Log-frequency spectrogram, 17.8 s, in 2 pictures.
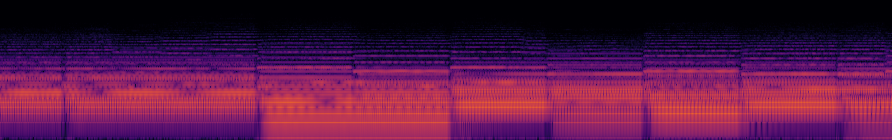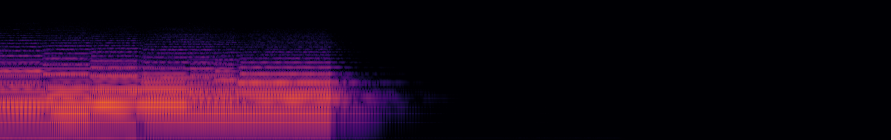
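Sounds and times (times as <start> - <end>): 
organ playing hymn: 0.0 - 12.4.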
